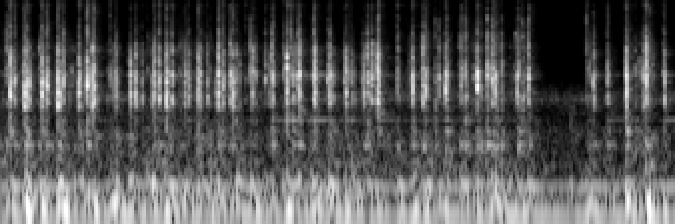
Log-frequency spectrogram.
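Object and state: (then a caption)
Plastic mechanical keyboard. Both hands type with their fingertips on a black mechanical keyboard with plastic keycaps resting on a wooden desk. The result is a rapid stream of short, sharp, bright clacks that stops briefly near the four-second mark before a few final keystrokes, all over a steady low hum.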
